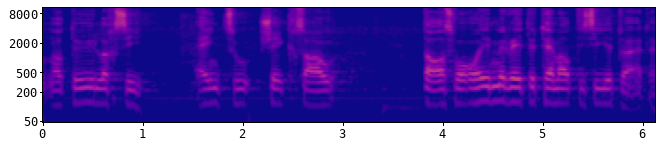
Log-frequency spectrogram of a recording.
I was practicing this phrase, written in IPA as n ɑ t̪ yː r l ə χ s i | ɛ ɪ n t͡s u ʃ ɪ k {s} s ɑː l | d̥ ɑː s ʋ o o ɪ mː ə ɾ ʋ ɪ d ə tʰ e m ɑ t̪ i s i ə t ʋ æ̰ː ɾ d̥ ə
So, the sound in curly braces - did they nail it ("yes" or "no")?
no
